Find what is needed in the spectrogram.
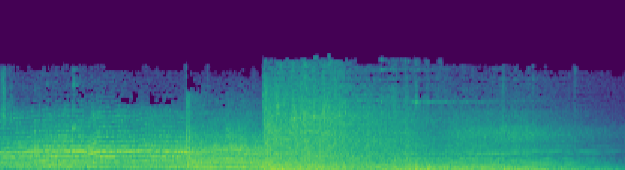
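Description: A held, blaring tone for about three and a half seconds, then a sudden loud crash with glass shattering that slowly dies away.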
